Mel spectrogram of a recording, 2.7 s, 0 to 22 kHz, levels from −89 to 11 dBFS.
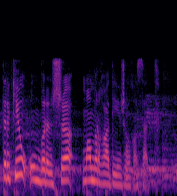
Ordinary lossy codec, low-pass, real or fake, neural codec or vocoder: none; 7.2 kHz; real; none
